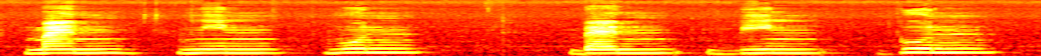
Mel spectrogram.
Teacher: اور اس کی جو آواز ہے نا نون کی، وہ ناک میں فیل کرے آخر میں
